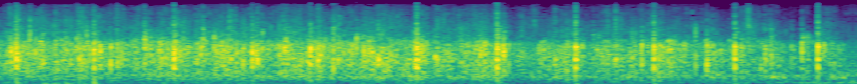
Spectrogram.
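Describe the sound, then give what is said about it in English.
Applause from a crowd greets a speaker at a public meeting. Dense clapping holds at an even level throughout, with no voices over it. “Let's give Molly a hand.”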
